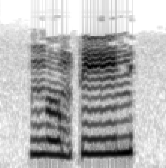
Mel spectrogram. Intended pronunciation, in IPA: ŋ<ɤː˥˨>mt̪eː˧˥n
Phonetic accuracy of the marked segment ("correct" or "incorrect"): incorrect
